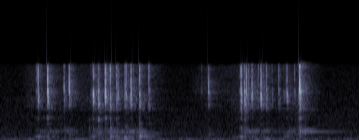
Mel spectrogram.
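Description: Computer keyboard typing: quick runs of keystroke clicks in three bursts with short pauses between them.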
